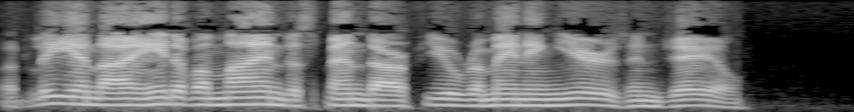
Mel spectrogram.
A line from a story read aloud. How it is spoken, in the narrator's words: said sadly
